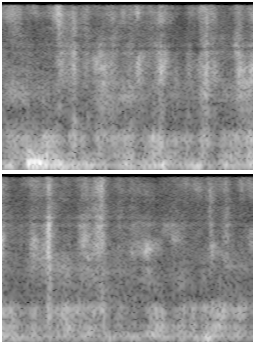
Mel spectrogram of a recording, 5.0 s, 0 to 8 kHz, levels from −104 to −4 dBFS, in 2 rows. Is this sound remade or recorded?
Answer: remade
